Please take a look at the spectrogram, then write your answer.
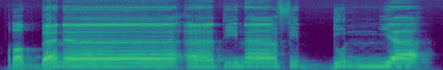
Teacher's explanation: walaupun nun bertemu dengan huruf-huruf yang biasanya diidgamkan, nunnya enggak idgham. Nunnya dibaca jelas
